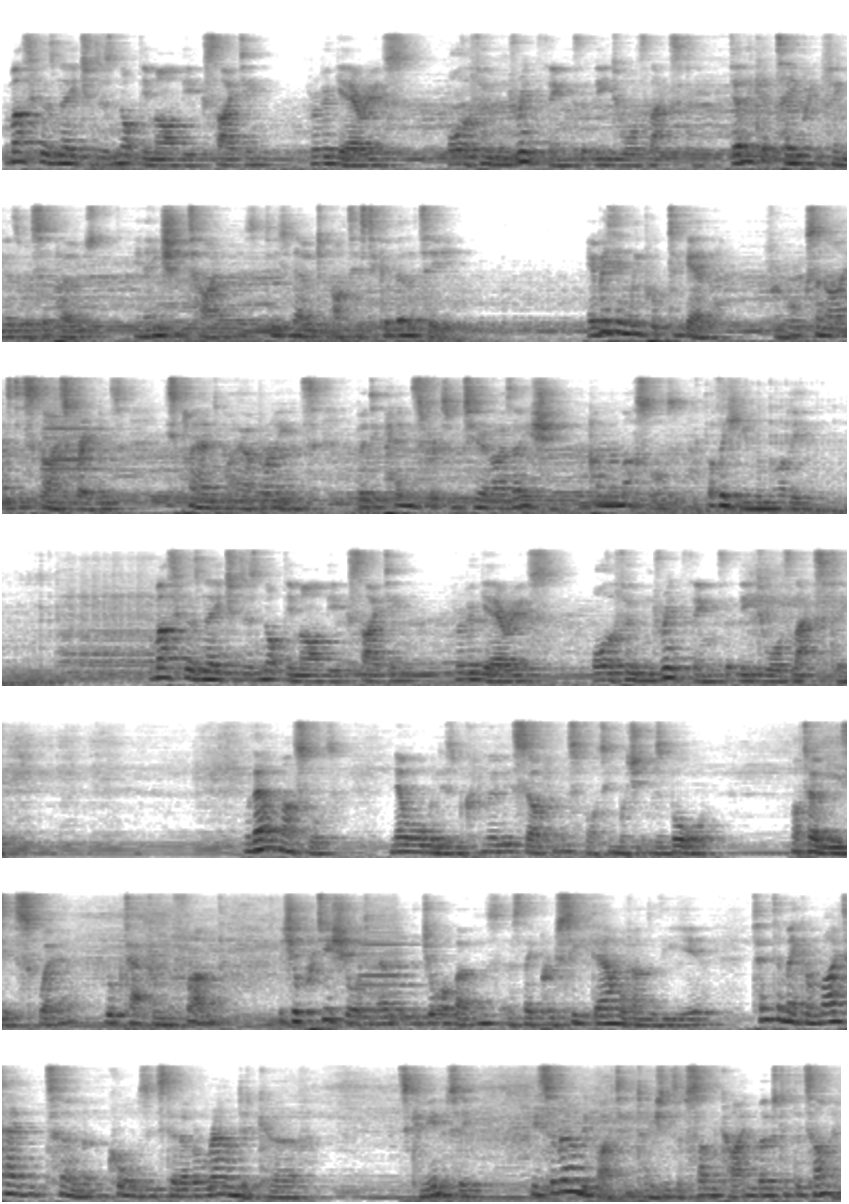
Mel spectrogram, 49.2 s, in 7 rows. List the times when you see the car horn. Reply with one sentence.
You can hear the car horn from 14.3 to 15.1 s and from 38.1 to 38.8 s.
